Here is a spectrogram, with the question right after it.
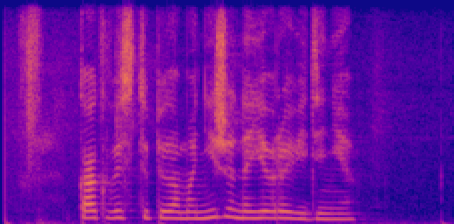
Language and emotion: Russian, neutral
